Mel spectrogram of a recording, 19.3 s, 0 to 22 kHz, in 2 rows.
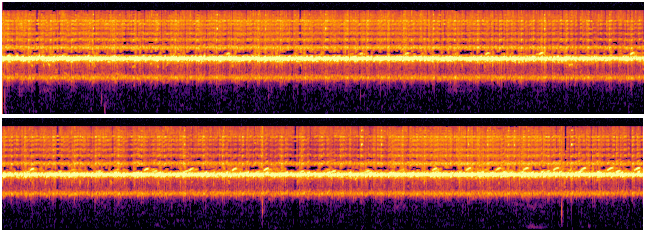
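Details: A dense chorus of Ornate Chorus Frogs (Pseudacris ornata) at a breeding pool in Conecuh National Forest, southern Alabama, on New Year's Day 2017. High shrill peeps overlap into a ringing wall of sound in light rain at about 67 F; the pool refilled within 24 hours.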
